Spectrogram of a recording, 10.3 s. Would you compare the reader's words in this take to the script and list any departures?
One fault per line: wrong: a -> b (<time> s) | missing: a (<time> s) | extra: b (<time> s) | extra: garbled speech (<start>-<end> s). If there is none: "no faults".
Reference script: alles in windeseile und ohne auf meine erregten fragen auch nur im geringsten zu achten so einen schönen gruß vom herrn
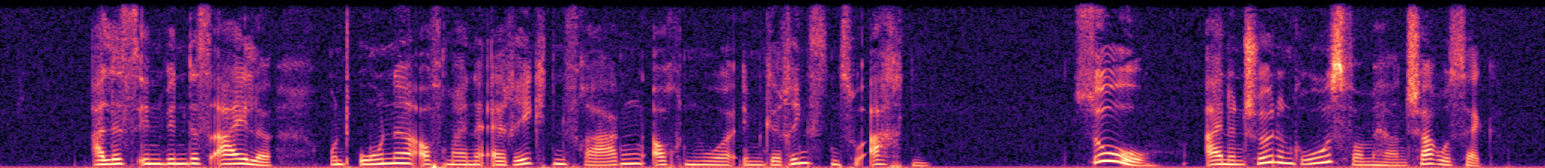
no faults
